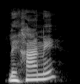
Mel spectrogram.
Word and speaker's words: Lehane: Es la primera serie de Dennis Lehane, Lehane se escribe, con H, esa J que me ha salido ahí muy americana, mm, que es el, él es novelista, novelista de cosas como Mystic River, por ejemplo, ese estilo de cosas.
